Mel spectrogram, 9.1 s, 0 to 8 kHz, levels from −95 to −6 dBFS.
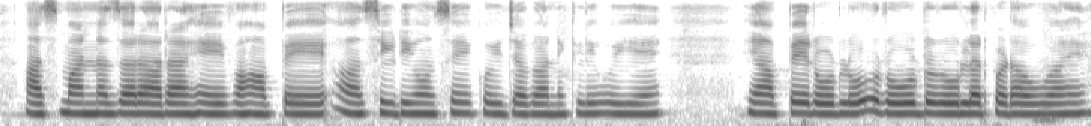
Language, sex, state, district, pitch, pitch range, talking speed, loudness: Hindi, female, Jharkhand, Sahebganj, 210 Hz, 205-210 Hz, 145 wpm, -41 LUFS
